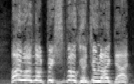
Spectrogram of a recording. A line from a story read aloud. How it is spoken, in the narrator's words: Snape shrieked, looking madder than ever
